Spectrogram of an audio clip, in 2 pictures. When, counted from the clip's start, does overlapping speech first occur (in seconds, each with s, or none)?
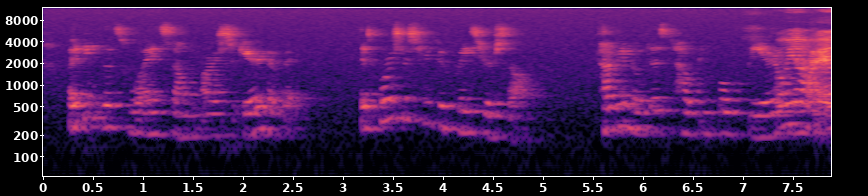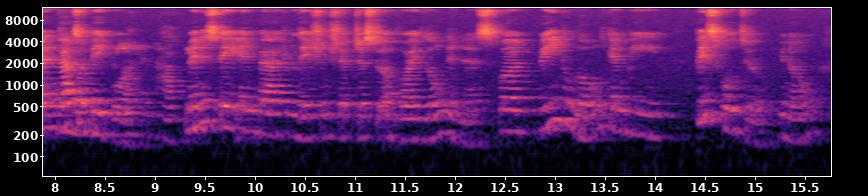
7.3 s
